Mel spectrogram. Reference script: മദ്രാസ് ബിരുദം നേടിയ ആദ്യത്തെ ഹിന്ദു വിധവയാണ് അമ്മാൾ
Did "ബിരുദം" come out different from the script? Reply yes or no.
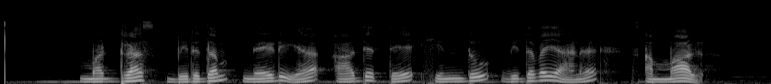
no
